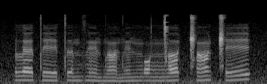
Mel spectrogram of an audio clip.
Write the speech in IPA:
lɛtetɘ nzẽdɐ̃dẽŋɔ ŋ͡ǀɐ ǁɐ̃ ǁe

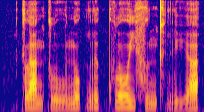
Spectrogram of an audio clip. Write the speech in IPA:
kla˧nkluː˩˦no˥˩k̚ rɯ˥˩k̚pʰloː˥˩jfɯ˧ŋkʰri˩˦a̯

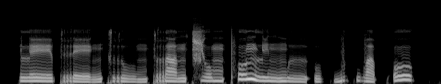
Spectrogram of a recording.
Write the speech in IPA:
leː˧preː˩˦ŋkruː˩˦mpra˧n t͡ɕo˧mpʰo˥˩n li˧nmɯː˨˩ʔu˨˩k̚bɯ˥˩k̚ ba˨˩p̚ʔo˥˩k̚

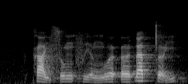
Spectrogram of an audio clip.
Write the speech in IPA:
ka˧˩j su˧ŋfi˨˩ə̯ŋu˧ə̯ʔəː˨˦ ɗa˦˥t̚t̪ə̰ː˧˥j

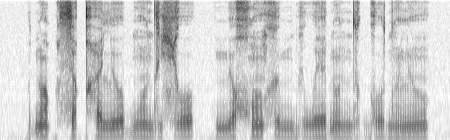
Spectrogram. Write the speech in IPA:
ɗũqsʲeqʰi lʲo bõdiɕo | mʲoχũxʉ mbiweɗõndo ɡodõlʲũ

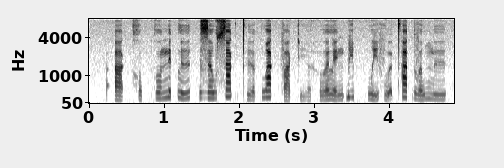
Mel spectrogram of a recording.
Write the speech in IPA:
ʔa˨˩k̚xo˨˩p̚ ko˧ne˦˥t̚lɨ˨˦ | zə˧wsa˦˥k̚t̪ʰɨ˧˩ə̯kwa˦˥k̚ fa˨˩k̚ʔi̤˨˩ə̯hu˨˦ə̯ le˨˦ŋ ɓi˦˥p̚ hwḭ˧˥fṵ˧˨ə̯ t̪ʰa˦˥t̚və˨˦wmɨ˧

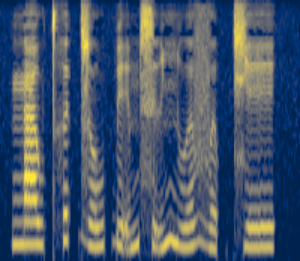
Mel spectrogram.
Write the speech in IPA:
ŋa˧wt̪ʰə˦˥t̚zo˨˦w ɓḛ˧˥msɨ̰˧˥ɲu˨˦ə̯ və˨˩p̚t͡ɕe˧

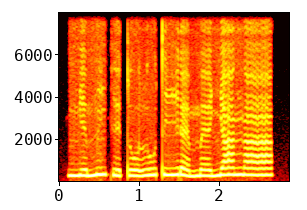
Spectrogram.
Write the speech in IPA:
ɲe˨mĩ˦kɪ˨ to˨ lu˦tiː˦ɾɛ˨ mɛ˨ɲa˦ŋa˦

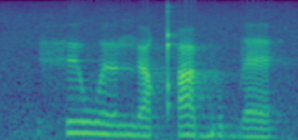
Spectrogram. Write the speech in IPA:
hy˦wø˧ ŋy˨qʼø˦˨bu˧ bɛ˨

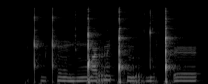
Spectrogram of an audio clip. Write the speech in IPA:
cʰṳcʰũːɟẽ ŋ͡ǃarɛ̃ǃʰũrṳ duǃʼeː

